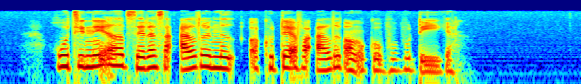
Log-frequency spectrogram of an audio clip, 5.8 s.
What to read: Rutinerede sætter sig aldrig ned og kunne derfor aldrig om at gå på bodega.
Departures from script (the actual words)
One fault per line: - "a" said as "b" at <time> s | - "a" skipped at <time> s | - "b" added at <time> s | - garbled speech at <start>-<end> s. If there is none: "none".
none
